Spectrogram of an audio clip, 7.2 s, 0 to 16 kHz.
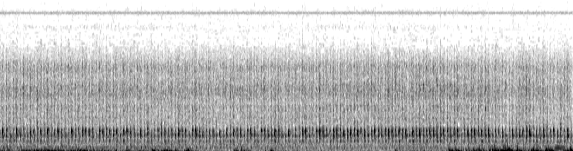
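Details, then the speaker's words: Nissan TD27T diesel after injection pump repair (plunger pair, seal, vane pump, rebuild kit replaced), runs rough: harsh metallic clatter about three times a second over the idle; knock appeared after repair, origin unknown. "а не нравится какой-то лязг подозрительно заведем вот он сразу этот лязг"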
